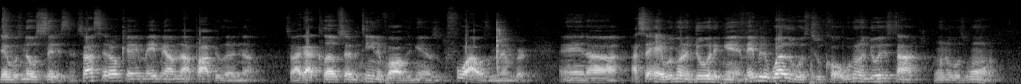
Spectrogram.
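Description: Someone with an American accent speaks very fast with lively intonation, over audible room echo and noticeable background noise. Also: man, medium pitch for a man. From Petersburg, Virginia. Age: 20s. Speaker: small business owner. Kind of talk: roundtable discussion.

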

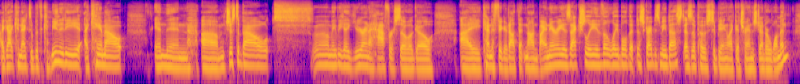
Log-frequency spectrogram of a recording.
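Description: With an unremarkable speaking voice, a man at medium pitch talks at a fairly quick pace with very even loudness, recorded very cleanly over a silent background. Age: 30s. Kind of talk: casual interview.

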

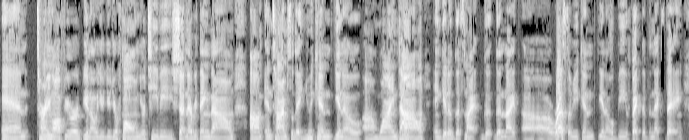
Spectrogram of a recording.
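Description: The voice has an American accent and a bright, sharp tone, with fairly even intonation. It moves at a fairly slow pace with hardly any pauses. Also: woman, very deep, low pitch for a woman. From Minnesota, Minneapolis. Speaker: clinical project manager. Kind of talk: casual interview.

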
